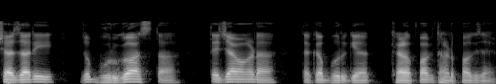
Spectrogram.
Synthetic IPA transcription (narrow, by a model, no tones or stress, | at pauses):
ad͡zaɾiː | d͡zobʱuɾɡaəst̪a | t̪ɛd͡ʑaʋãŋɡɽa | t̪jakabʱuɾɡjakʰːɛɭpakd̪ʱəɽpakd͡zaj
